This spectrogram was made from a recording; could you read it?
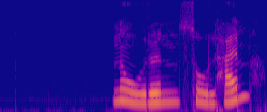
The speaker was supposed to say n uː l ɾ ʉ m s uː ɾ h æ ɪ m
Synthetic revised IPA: n uː ɾ ʉ n s uː l h æ ɪ m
